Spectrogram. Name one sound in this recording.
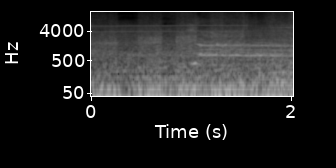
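A man roars fiercely.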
